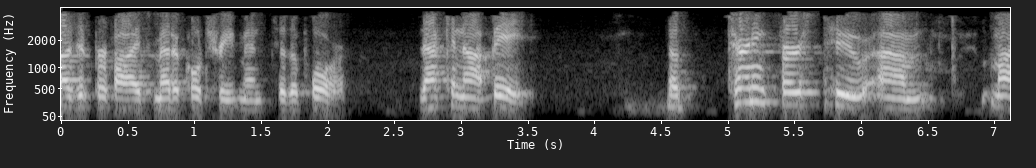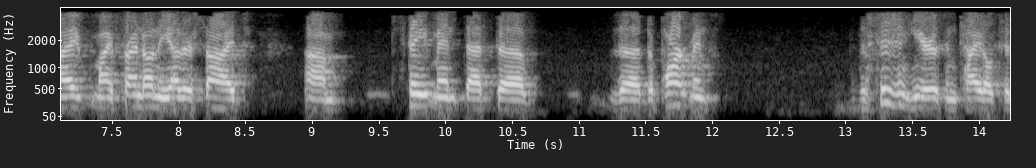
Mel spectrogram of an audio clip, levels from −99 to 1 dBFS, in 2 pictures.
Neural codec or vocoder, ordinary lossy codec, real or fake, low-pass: none; MP3, 32 kbps; real; 3.6 kHz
